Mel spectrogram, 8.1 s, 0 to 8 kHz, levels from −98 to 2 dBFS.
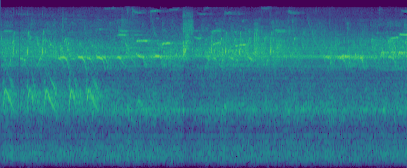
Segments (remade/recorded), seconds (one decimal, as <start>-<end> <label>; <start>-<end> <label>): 0.0-5.1 recorded; 5.1-7.4 remade; 7.4-8.1 recorded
